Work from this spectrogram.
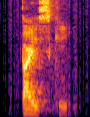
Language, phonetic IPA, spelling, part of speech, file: Ukrainian, [ˈtai̯sʲkei̯], тайський, adjective, LL-Q8798 (ukr)-тайський.wav
- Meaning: Thai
